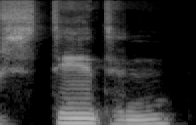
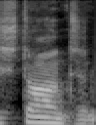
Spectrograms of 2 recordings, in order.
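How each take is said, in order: First: The first vowel sounds like in 'can'. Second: The first vowel sounds like in 'dawn'. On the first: The speaker calls it right. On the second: The speaker calls it wrong.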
